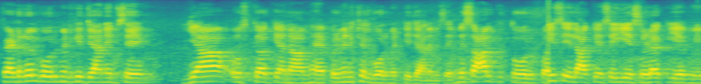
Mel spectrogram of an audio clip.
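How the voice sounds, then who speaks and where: Pakistani guy teaching like a lecture, kinda higher voice but soft edged, roomy echo, bit of noise. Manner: didactic, repeats phrases to explain. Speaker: law lecturer. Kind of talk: explanatory lecture with examples, mixing Urdu and English. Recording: echoey room with faint background noise.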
